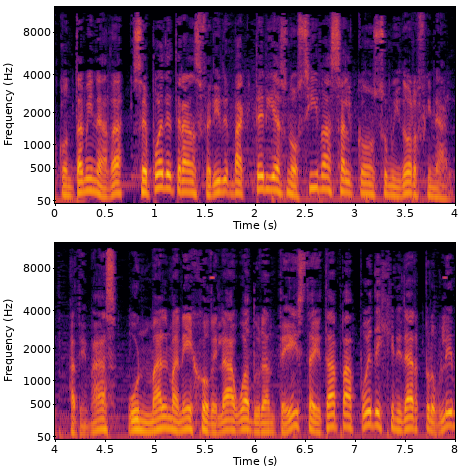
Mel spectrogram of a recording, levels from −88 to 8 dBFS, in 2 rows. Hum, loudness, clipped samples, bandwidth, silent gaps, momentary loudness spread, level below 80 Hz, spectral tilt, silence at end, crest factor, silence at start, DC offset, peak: none; -16 LUFS; under 0.1%; 11.5 kHz; none; 5 LU; -40 dBFS; -6.5 dB/octave; 0 s; 14 dB; 0 s; under 0.1%; -2 dBFS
